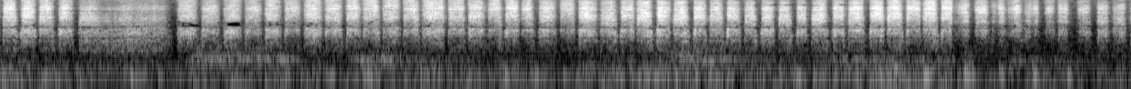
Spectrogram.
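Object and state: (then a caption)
Marker coloring on paper. The felt tip of a white-barrel alcohol marker, held in the fingertips with long painted nails resting nearby, rubs back and forth across a thin printed paper coloring sheet lying flat on a dark clipboard. The continuous coloring strokes make a bright, dry, scratchy rasp that pulses in quick, slightly uneven rhythm, with almost no low end.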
